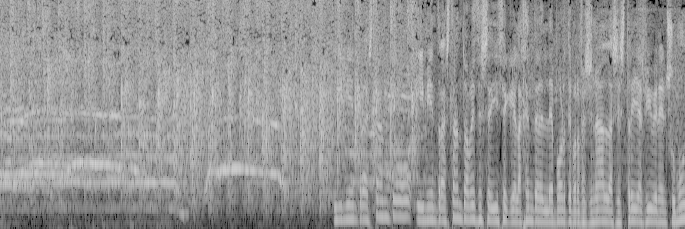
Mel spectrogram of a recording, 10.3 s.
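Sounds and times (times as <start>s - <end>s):
cheering: 0.0s - 6.5s
applause by hospital ICU staff: 0.0s - 6.9s
speech: 5.0s - 10.2s.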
